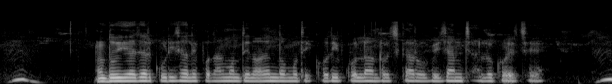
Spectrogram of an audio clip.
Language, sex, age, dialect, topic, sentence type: Bengali, male, 31-35, Western, banking, statement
